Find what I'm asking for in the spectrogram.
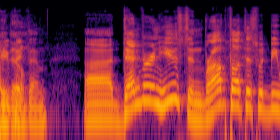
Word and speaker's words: Houston: Houston.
